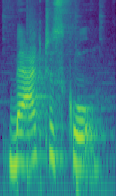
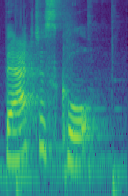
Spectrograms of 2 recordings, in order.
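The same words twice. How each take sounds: First: The B is released without a puff of air. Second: The B is released with a puff of air. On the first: The speaker calls it right. "don't push it" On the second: The speaker calls it wrong. "I think I was wrong with my B"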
